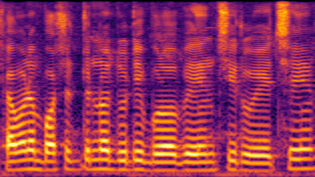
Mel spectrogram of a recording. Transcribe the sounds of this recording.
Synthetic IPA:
ʃɛmanebɔʃeɾd͡ʑonːod̪uʈibɔɾobent͡ɕiɾojet͡ɕʰe

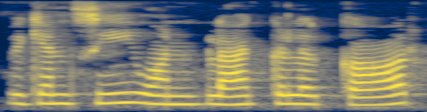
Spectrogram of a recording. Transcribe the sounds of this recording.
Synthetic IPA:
ʋikɛ̃nsiːʋɐ̃nblæːkːɪləɾkaːɾ

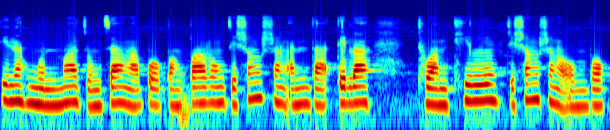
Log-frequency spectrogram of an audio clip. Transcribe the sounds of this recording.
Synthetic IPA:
t̪inɐɦmunmaːt͡sʊŋt͡saːŋapɔʔpaŋpaːrɔŋt͡siʂaŋʂaŋʔɐ̰nd̪aʔt̪ɛla | t̪ʰuamt̪ʰilt͡siʂaŋʂaŋɐ̰ʔṵmbɔk̚

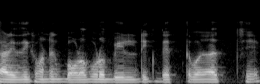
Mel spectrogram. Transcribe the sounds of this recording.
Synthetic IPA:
aɾid̪ʱikeɔnek̚bɔɽobɔɽobilɖiŋd̪ek̚t̪epaatːɕʰe

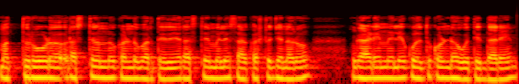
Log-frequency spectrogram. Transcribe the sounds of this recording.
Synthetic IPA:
mɐt̪ːuɾuːɽuɾɐst̪ejonːukɐɳɖubɐɾt̪id̪eɾɐst̪eɐme̞ːle̞saːkɐʂʈud͡ʒɐnɐɾu | ɡaːɽijɐme̞ːle̞koɭt̪uko̞ɳɖuɦoːɡut̪ːid̪ːaːɾe̞

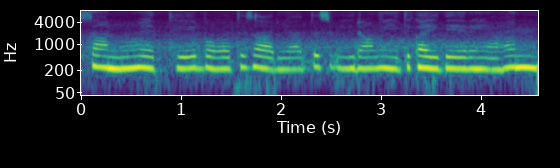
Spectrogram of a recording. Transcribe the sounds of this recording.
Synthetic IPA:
saːnũːɪt̪ʰːeːbɔːt̪saːɾijãːt̪əsʋiːɾãːʋĩd̪ɪkʰaːiːd̪eːɾəɦijãːɦən

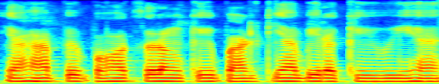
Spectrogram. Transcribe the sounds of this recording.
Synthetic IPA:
jɐɦãpebɐɦʊt̪ɾɐ̃ŋɡkipaːɾʈijãbʱiɾɐkʰiɦʊiɦɛ̃ː

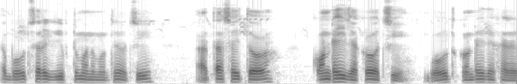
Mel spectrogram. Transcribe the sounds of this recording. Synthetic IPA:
a̰bɔɦut̪ɔsaɾɔɡipʰʈmanemɔd̪ʱjɔɔt͡ʃʰi | a̰ɾt̪asɔɦit̪ɔ | kɔɳɖʱajd͡ʒakɔːt͡ʃʰḭ | bɔɦut̪kɔɳɖʱajd̪ɛkʰad͡ʒa

